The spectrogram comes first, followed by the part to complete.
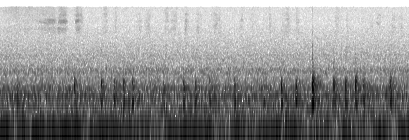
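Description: Dry-erase marker writing on a whiteboard: a quick, irregular run of short strokes and taps as the symbols are drawn. The strokes start about a second and a half in, with a low steady hum underneath.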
